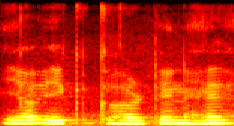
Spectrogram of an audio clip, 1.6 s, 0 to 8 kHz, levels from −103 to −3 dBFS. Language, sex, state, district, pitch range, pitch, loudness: Hindi, male, Jharkhand, Ranchi, 195-205 Hz, 200 Hz, -13 LUFS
